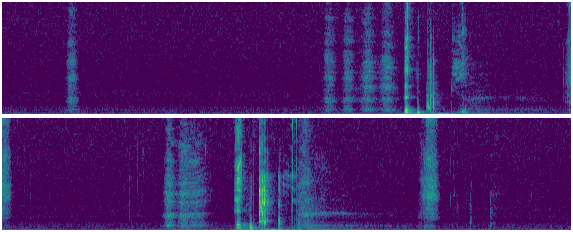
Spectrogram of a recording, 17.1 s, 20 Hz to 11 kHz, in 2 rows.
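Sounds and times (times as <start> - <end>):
person breathing: 4.8 - 6.0, 6.9 - 8.8, 10.9 - 11.7, 12.9 - 15.2
person stifled sneezing: 5.7 - 7.2, 12.0 - 13.3.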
